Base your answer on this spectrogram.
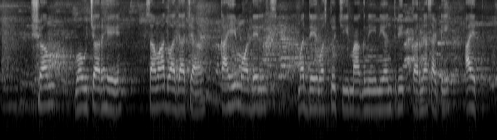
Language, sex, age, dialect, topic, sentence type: Marathi, male, 25-30, Varhadi, banking, statement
